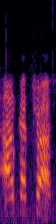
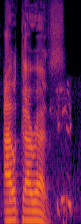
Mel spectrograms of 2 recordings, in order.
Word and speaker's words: Alcaraz: What rule am I violating, Mr. Ranking Member? – the rule of pronunciation. – His name is Carlos Alcaraz, right?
